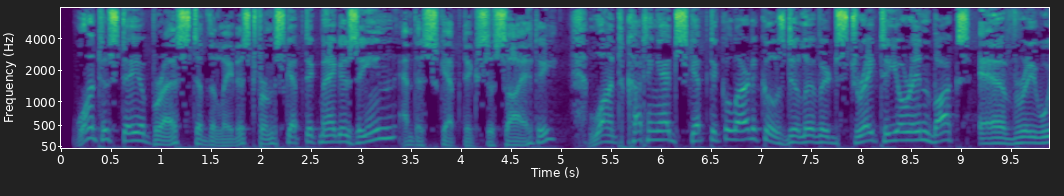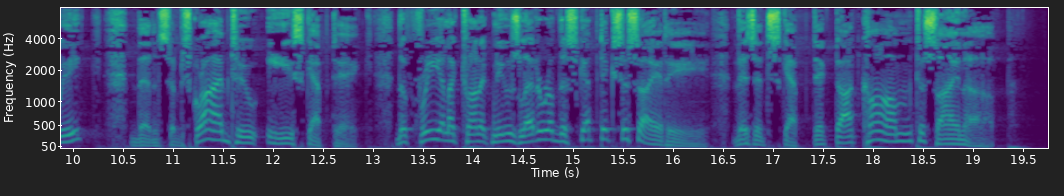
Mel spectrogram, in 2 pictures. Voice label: PSA promo; eSkeptic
